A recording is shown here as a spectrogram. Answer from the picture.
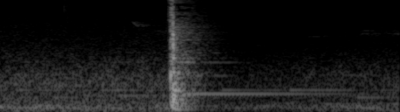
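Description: A wire soap cutter slicing down through a loaf of activated-charcoal cold-process soap, giving one sharp clack about a second in followed by a brief ringing tone.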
